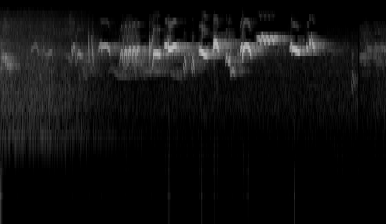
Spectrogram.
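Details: Dunnock in a UK garden gives a quick, high, scratchy warble, a hurried jumble of thin notes tumbling along for about two seconds, with faint background hiss.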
